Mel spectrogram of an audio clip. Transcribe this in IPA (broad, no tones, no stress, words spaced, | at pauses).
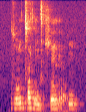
zũjd͡zɔzʲɛ̃dʲa̰ ʃɛ̃lʲrɔ̰nʲ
